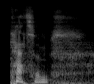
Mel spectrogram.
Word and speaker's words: Chatham: catum house rules uh some pronounce the Chatham house but I believe it's catam uh the silent h now these rules mean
